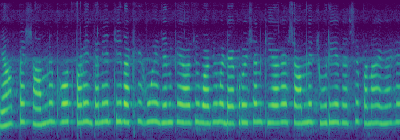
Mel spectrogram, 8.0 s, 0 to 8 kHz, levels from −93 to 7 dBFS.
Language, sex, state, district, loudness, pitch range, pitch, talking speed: Hindi, female, Uttar Pradesh, Jyotiba Phule Nagar, -18 LUFS, 370-395 Hz, 385 Hz, 195 wpm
